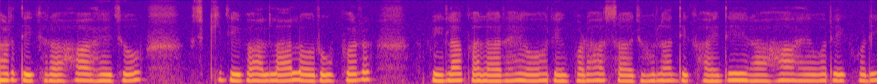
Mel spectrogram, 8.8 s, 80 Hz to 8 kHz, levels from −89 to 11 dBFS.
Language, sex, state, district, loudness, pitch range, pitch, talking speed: Hindi, female, Chhattisgarh, Korba, -15 LUFS, 210-220 Hz, 215 Hz, 175 wpm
